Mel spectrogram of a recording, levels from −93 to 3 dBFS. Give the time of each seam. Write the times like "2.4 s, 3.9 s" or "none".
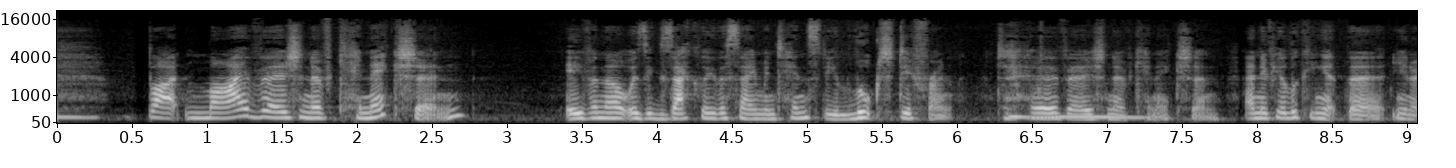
7.8 s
